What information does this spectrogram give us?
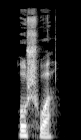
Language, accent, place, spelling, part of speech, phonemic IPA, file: French, France, Lyon, au choix, adverb, /o ʃwa/, LL-Q150 (fra)-au choix.wav
- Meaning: as one wants, as one prefers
